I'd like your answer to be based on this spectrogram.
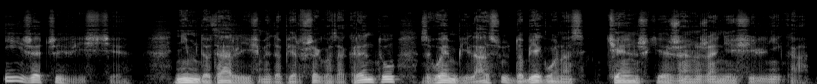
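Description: A man narrates an adventure audiobook in the first person. His voice is very deep with a husky grain, and his delivery swings widely in pitch as he tells the story. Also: lively intonation, a little slow, a little mellow.

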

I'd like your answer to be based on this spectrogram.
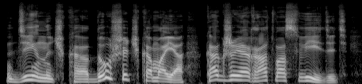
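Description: A man voicing an excitable, theatrical professor in his sixties who rolls his R softly, in an audiobook. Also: on the high side, unhurried, no echo, studio quality, pitched above the performer's own voice. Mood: effusive. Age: 60s. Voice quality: soft burred R. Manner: theatrical, exclamatory. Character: excitable old male professor, theatrical and haggling. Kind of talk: audiobook character voice.

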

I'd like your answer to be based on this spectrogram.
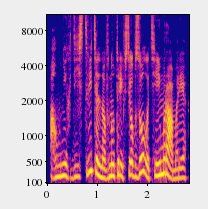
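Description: A woman voicing an eccentric, pushy older widow who talks loudly and insistently. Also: mid-range voice, quick pace, husky, no room sound, studio quality, natural voice. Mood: nosy. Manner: loud, insistent, gossipy.

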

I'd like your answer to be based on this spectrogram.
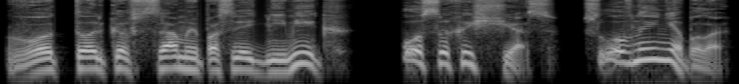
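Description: Male narrator, audiobook, mellow, lively pitch, dry close recording. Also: moderate pace, creaky, dry recording. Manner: lively storytelling with acted dialogue. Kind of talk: scripted narration.

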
